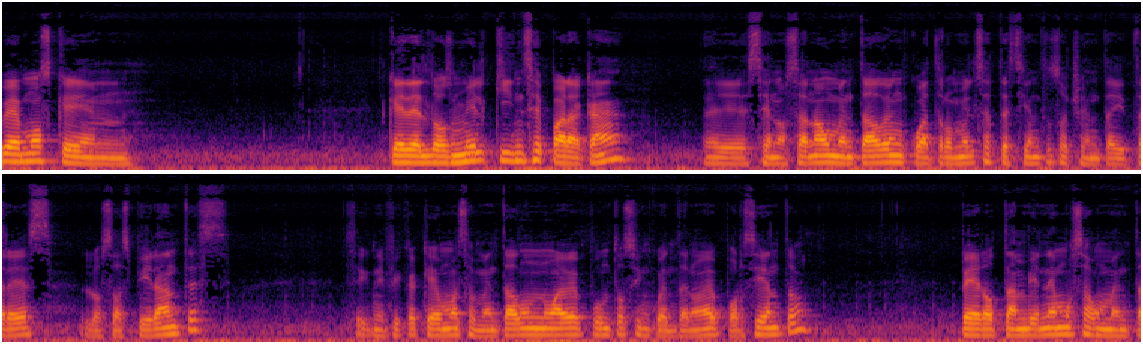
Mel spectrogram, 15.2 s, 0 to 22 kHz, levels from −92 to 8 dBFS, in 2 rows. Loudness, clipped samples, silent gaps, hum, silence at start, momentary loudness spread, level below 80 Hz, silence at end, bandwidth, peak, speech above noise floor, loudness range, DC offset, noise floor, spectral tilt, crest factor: -22 LUFS; under 0.1%; none; none; 0 s; 13 LU; -44 dBFS; 0 s; 17 kHz; -4 dBFS; 22 dB; 6 LU; under 0.1%; -43 dBFS; -8 dB/octave; 18 dB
